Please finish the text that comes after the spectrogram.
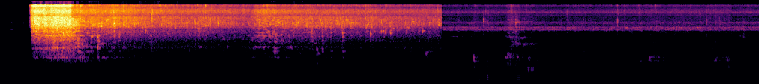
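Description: A burst of water pours and splashes into a pot for several seconds while making masala for chicken shorba, then stops, followed by quieter clinks and handling noises.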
